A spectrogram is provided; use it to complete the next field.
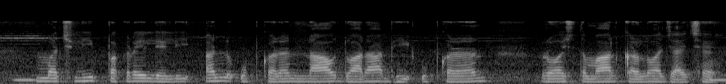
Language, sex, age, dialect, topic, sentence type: Maithili, male, 18-24, Angika, agriculture, statement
